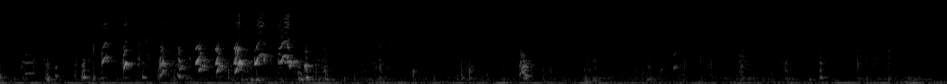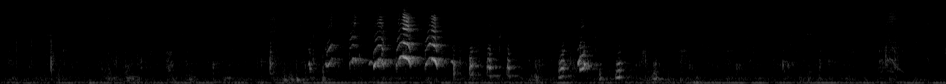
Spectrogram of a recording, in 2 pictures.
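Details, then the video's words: Three-week-old cockapoo puppies in a nest, crawling to their mother and settling: two bursts of high squeaky whimpers and little yelps, early and again near the end, separated by a quiet stretch with a low steady hum. "3 week old cockapoo puppies with live sound"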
